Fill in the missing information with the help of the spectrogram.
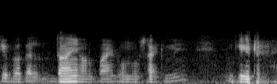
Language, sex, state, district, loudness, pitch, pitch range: Hindi, male, Uttar Pradesh, Lucknow, -19 LUFS, 130 Hz, 125-130 Hz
